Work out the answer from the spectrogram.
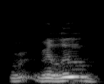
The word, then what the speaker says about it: Relugolix: ago, and he said, accent on the go, Relugolix and Relugolix.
